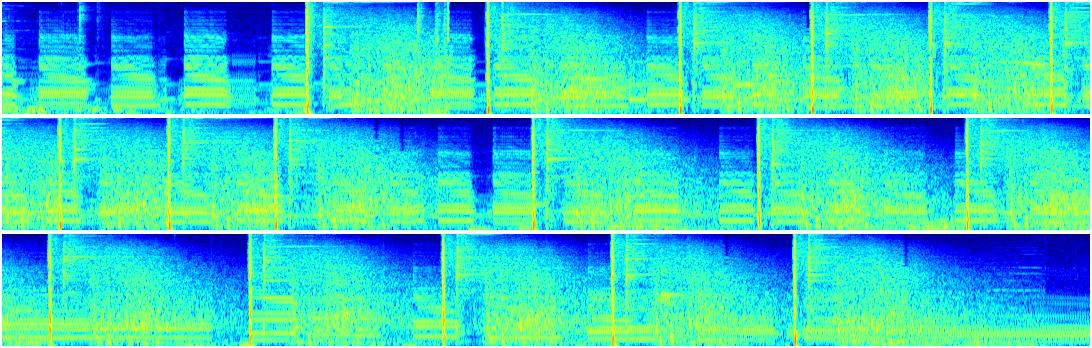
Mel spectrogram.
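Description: An AK-pattern rifle fired semi-automatically in a long string of about twenty shots, some half a second apart and some a second apart, each crack with a short ringing tail. Background music plays under the shots.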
